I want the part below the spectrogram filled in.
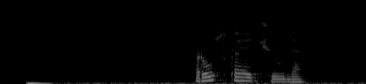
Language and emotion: Russian, neutral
